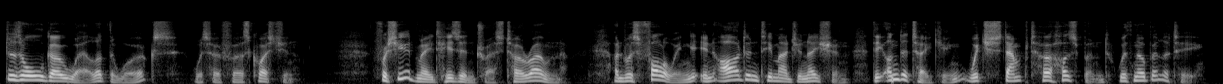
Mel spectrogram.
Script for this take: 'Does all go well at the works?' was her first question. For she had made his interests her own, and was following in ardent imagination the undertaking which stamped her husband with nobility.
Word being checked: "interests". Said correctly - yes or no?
no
